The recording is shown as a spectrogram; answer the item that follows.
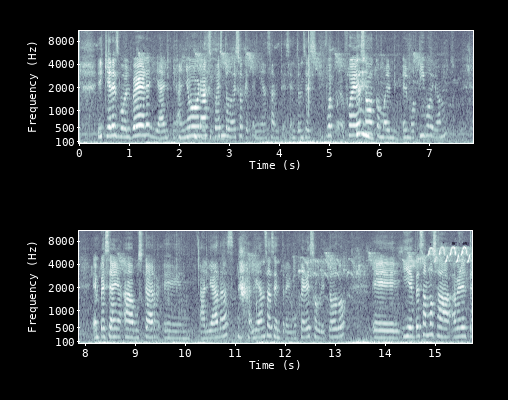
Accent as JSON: {"language": "Spanish", "region": "Oaxaca", "country": "Mexico", "tie": "born or raised there", "moved": "as an adult", "lives_now": "Mexico City, Mexico", "said": "de Oaxaca, en la parte del Valle de Tehuacán."}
